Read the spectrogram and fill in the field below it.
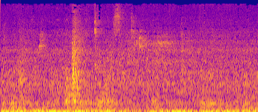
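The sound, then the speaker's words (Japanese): A JR East local commuter train bound for Chiba rolls steadily along the rails toward Makuhari Hongo station, its loud, continuous low rumble and rattle filling the space, with faint clatter rising briefly now and then. “この電車は各駅停車千葉行きです。”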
